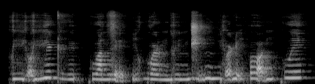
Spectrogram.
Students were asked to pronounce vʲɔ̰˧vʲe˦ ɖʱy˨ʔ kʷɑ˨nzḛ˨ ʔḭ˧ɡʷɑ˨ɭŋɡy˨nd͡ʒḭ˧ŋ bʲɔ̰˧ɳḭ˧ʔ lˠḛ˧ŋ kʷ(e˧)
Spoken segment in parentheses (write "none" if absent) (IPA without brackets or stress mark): e˦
